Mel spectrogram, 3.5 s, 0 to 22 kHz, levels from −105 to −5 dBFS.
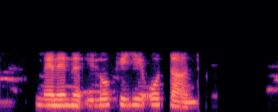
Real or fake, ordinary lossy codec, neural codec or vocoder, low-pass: real; Opus, 64 kbps; none; 3.6 kHz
